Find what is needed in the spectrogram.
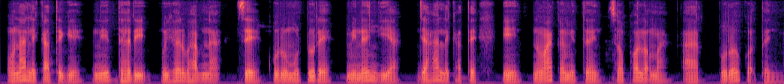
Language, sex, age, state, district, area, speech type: Santali, male, 30-45, Jharkhand, East Singhbhum, rural, spontaneous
